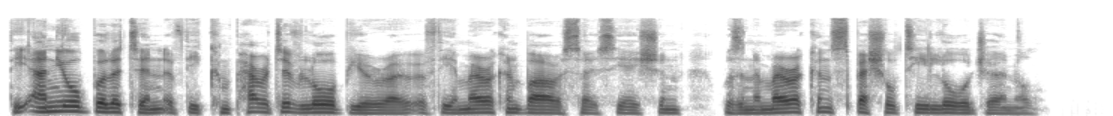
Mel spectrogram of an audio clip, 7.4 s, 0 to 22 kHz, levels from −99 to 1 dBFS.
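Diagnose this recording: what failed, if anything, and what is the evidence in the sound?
The codec stage failed: the speech was most likely squeezed through Dolby Digital compression at a low rate, one that fits roughly 64 kbps. Throughout, nothing survives above 11.5 kHz, so the speech sounds dull. Lines left without mantissa bits are refilled with dither noise, giving plainly audible rough, fluttering grain.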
